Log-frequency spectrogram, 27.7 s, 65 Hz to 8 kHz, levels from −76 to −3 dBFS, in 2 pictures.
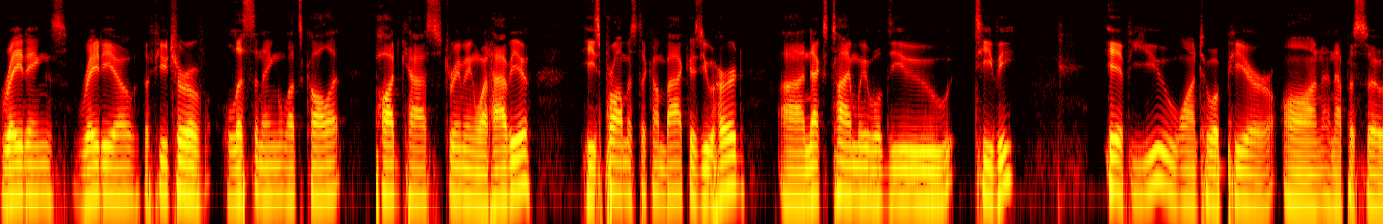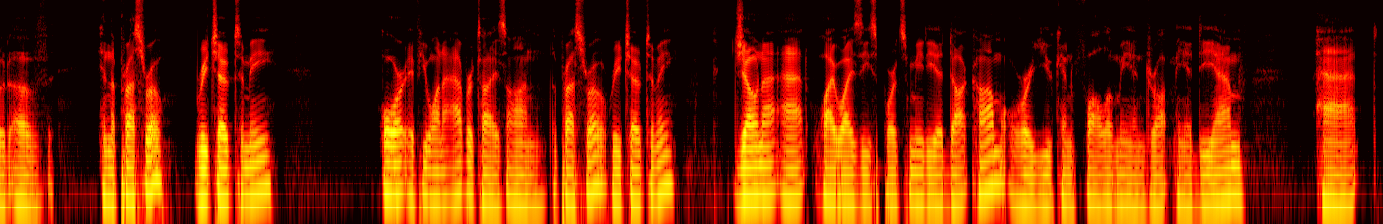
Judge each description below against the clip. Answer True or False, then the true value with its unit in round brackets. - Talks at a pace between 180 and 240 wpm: False (160 wpm)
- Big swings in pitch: False (3.2 semitones)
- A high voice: False (110 Hz)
